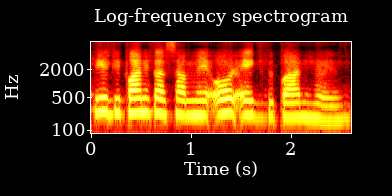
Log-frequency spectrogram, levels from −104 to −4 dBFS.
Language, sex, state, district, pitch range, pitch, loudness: Hindi, female, Arunachal Pradesh, Lower Dibang Valley, 190-235 Hz, 215 Hz, -20 LUFS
